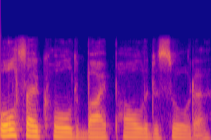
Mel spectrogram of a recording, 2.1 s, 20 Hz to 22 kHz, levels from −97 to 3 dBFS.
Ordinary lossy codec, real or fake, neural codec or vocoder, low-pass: Opus, 32 kbps; real; none; 7.2 kHz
